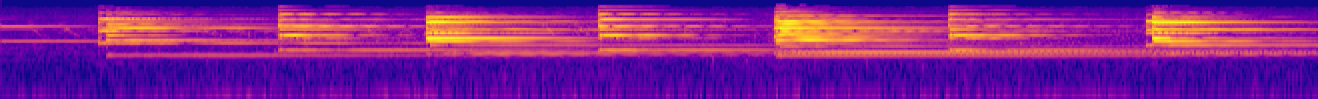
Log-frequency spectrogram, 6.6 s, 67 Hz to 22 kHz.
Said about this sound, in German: So klingt das Glockenspiel am Königsberger Rathaus, ein Gebäude aus dem 17. Jahrhundert mit wunderschönem Zierfachwerk, gleich am großen, malerischen Marktplatz.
